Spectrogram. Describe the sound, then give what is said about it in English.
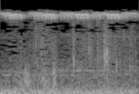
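Insects chirping in a continuous, dense chirr that holds at a steady level from start to finish, with no voices. “Once again, those magic insects.”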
